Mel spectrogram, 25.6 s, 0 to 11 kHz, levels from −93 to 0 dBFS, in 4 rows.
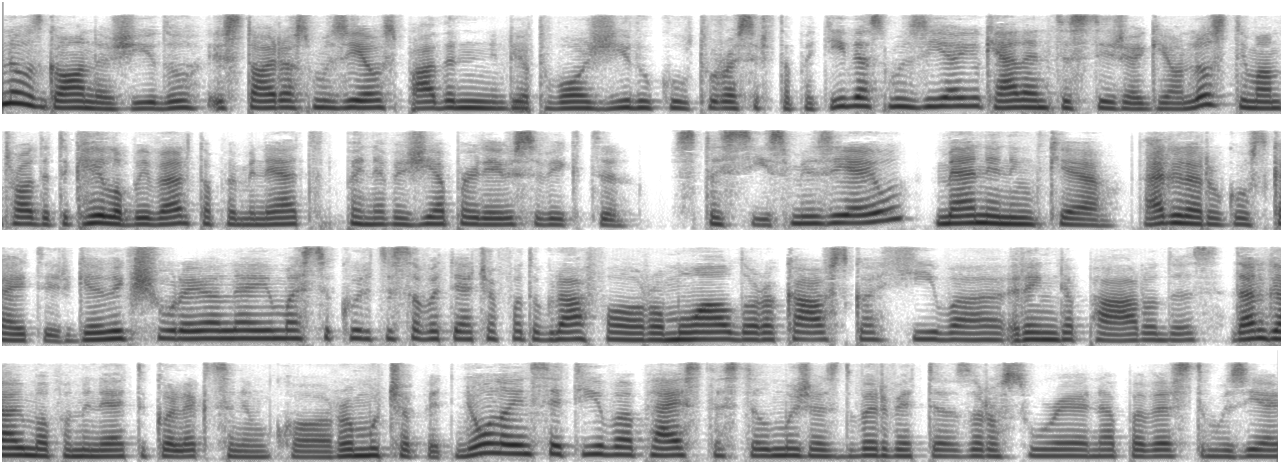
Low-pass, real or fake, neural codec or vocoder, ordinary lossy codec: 7.2 kHz; fake; codec, 16 kHz, 0.5 kbps, X-Codec, WavLM features, trained on Multilingual LibriSpeech; AAC, 48 kbps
